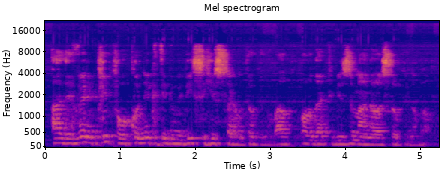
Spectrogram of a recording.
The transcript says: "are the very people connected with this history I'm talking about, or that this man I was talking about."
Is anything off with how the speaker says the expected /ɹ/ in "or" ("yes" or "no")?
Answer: yes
